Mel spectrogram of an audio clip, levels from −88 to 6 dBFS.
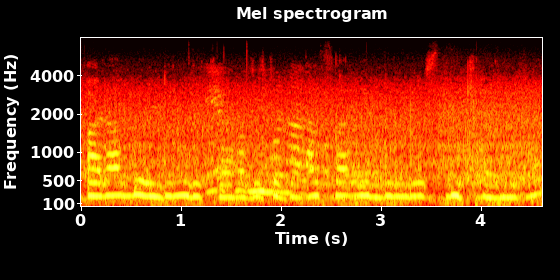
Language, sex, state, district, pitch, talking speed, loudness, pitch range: Hindi, female, Bihar, Sitamarhi, 230 Hz, 155 wpm, -15 LUFS, 210-240 Hz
